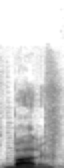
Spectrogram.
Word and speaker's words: Botter: So it's Botter. He said Botter. It rhymes with water.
